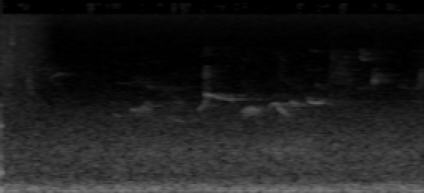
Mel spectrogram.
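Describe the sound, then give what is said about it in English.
Faint birdsong on a summer day along a country lane lined with trees and fields: a few thin whistled chirps rising and falling over a steady outdoor rumble, with no one speaking. “The sound of birdsong drifted towards Peter, making him relax more and more with each leisurely step.”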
